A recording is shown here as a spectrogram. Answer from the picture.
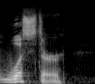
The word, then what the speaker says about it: Worcester: They call it Worcester. They drop out all the consonants and just make everything vowels.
